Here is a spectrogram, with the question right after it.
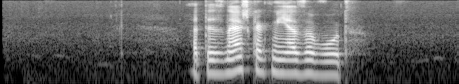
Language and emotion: Russian, neutral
